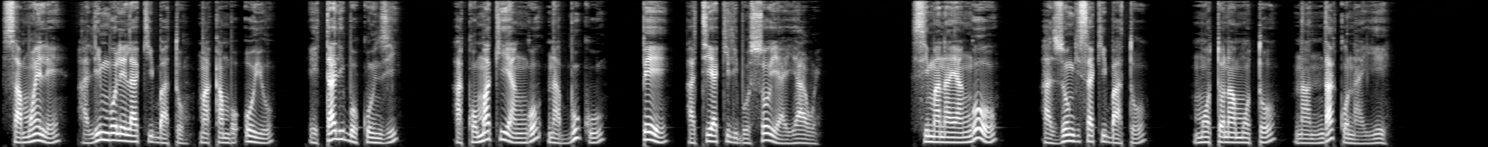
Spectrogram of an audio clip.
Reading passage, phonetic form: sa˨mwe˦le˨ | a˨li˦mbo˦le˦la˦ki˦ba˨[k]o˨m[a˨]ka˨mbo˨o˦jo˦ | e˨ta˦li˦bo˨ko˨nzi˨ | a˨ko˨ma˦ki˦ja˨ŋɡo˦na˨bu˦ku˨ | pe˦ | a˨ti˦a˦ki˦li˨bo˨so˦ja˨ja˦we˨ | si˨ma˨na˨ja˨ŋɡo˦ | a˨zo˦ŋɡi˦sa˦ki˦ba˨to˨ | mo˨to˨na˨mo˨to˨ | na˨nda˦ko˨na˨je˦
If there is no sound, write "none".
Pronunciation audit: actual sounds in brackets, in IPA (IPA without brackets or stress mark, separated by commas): t, a˨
